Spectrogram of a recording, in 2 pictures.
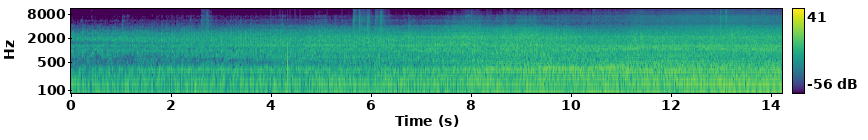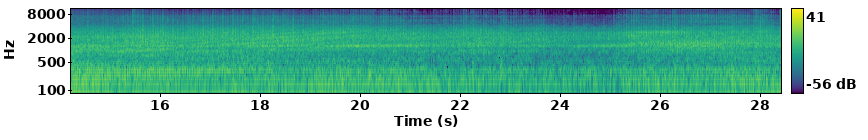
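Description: Train wheels clatter and screech on the rails.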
